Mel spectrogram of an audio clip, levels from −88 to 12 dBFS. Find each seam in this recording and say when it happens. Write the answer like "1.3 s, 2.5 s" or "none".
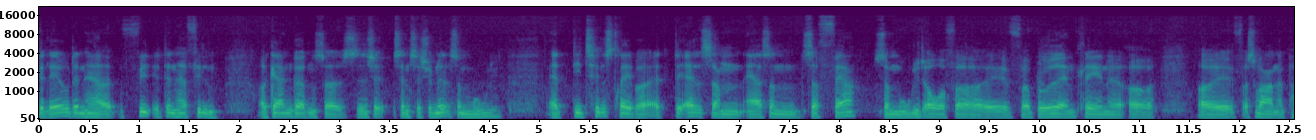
none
